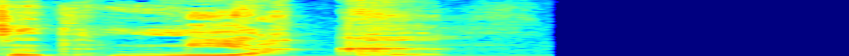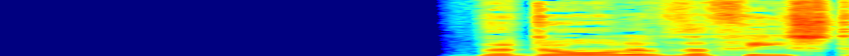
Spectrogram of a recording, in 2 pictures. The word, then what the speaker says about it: Mijak: generated one thing is very important is that pronounce it miak the dawn of the feast of petrovton street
